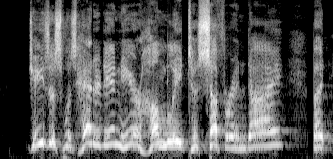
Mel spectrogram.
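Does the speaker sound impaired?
Yes: hoarseness after vocal cord surgery; earlier doctor attributed voice problem to aging, second opinion sought; post-operative check on Monday good, vocal cords look straight, hoarseness remains; hard to hear.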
